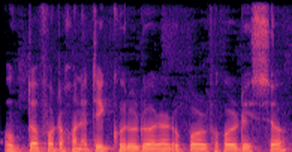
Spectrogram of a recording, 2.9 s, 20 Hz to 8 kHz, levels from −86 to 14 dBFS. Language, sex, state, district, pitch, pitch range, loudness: Assamese, male, Assam, Kamrup Metropolitan, 115 Hz, 115-120 Hz, -16 LUFS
